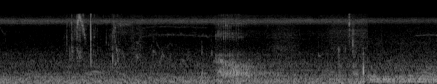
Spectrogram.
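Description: Steady high-pitched insect chirring, with a few faint clicks and a short rough noise about two seconds in.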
